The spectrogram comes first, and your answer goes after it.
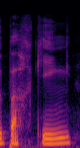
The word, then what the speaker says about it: parking: Yeah, sorry about that, but well, French people tend to use this parking as well. So I know it's coming from English, but still you should pronounce it the French way.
